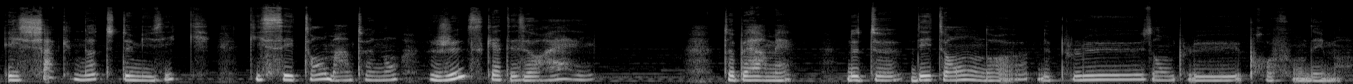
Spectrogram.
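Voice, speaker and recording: A woman leading a guided meditation in a soft, half-whispered voice, soothing, with drawn-out phrases and long pauses. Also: medium pitch, fairly even intonation. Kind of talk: slow guided hypnotic meditation. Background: music.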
